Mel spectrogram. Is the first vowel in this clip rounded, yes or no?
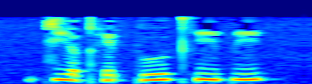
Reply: no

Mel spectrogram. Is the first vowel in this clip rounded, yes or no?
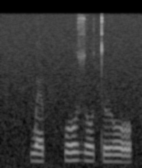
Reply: no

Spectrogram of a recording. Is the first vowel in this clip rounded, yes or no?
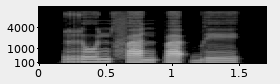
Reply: yes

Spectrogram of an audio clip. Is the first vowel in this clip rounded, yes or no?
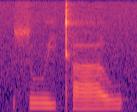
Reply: yes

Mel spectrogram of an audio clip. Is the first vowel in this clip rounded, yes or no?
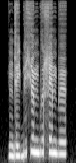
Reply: no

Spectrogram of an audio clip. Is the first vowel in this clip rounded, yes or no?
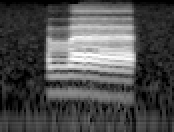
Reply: no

